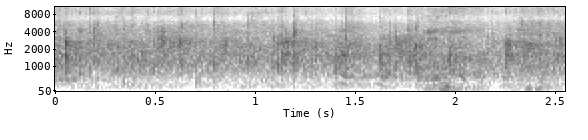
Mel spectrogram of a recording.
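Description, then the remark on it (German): A crowd claps steadily, a dense wash of many overlapping hand claps at an even loudness, with faint voices mixed in toward the end. “Gebt dem Leiden einmal einen riesen Applaus.”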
